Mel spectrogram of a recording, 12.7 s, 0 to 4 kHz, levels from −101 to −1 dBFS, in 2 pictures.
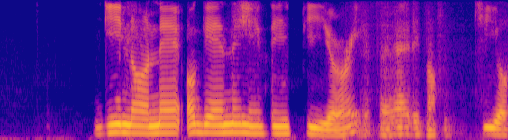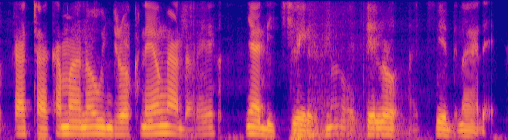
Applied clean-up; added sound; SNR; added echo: neural mask model DeepFilterNet 3.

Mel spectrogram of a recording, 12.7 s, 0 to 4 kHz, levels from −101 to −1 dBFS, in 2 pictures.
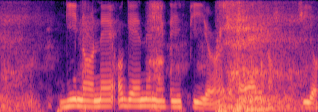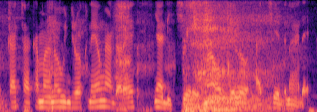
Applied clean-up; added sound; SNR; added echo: none; Animal; 4 dB; none.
